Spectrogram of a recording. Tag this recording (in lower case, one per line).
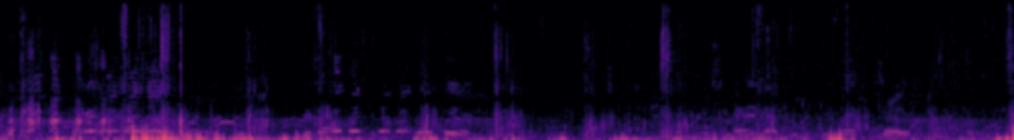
speech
